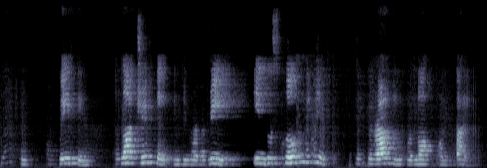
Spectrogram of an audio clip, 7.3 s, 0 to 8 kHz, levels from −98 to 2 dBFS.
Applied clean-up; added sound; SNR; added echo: neural mask model DeepFilterNet 3.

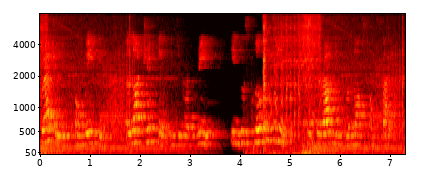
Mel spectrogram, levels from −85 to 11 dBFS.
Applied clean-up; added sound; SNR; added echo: none; Engine starting / Car; 8 dB; reverberation time 0.8 s.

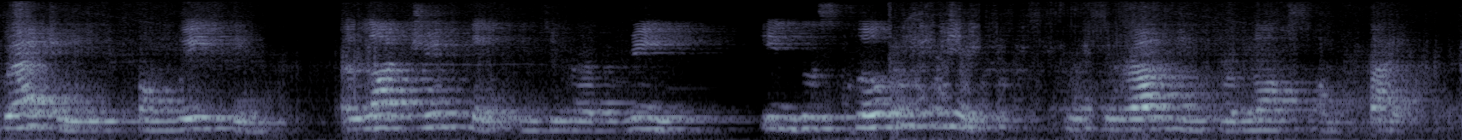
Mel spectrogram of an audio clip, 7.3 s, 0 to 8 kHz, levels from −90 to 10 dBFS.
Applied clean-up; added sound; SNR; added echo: neural separator model SepFormer DNS4.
